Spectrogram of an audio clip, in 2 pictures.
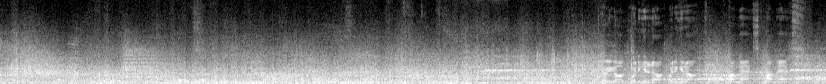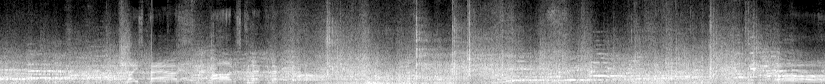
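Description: Ice skates scrape across a rink.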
